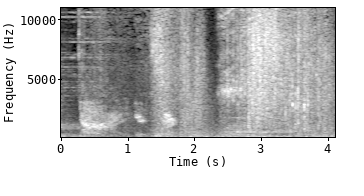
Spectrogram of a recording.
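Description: A fiery blast booms.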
